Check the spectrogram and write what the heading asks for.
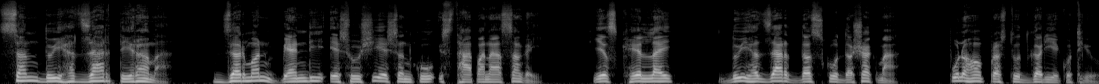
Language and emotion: Nepali, neutral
